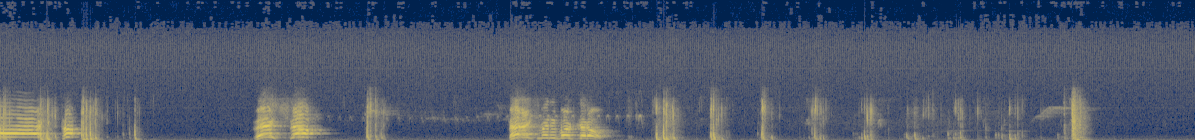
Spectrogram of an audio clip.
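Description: Young boys shout a marching count in unison.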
